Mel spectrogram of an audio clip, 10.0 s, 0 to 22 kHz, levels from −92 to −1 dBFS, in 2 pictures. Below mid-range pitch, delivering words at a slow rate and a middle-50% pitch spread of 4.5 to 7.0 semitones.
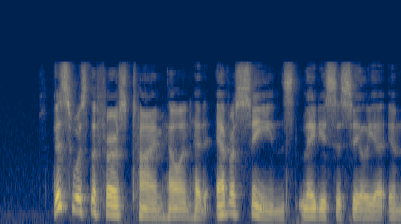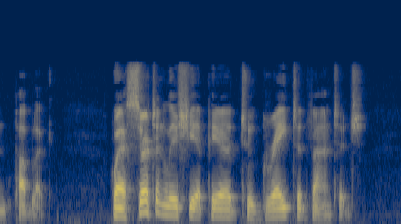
Yes: low, 105 Hz; slow, 120 wpm; average, 4.8 semitones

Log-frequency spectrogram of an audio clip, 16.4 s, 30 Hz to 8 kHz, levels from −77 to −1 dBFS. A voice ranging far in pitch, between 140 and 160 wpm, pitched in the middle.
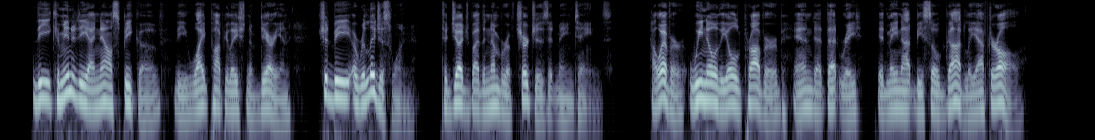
No: wide, 5.7 semitones; average, 155 wpm; low, 110 Hz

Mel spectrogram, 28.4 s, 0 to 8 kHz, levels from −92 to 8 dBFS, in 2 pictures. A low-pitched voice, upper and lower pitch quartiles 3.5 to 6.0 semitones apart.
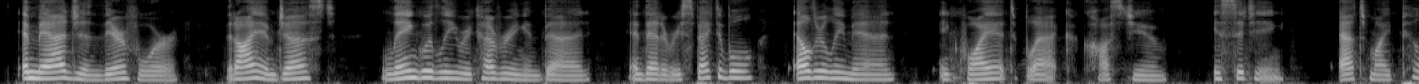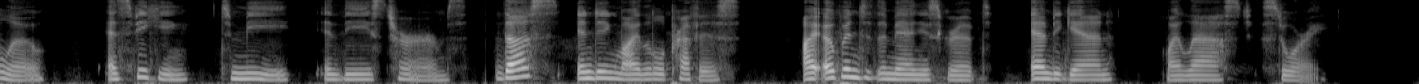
No: high, 190 Hz; average, 3.8 semitones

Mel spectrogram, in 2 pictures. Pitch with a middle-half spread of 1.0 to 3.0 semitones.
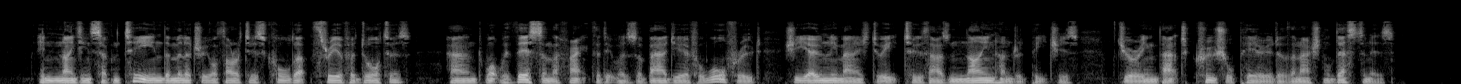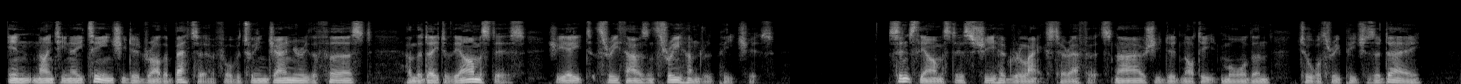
Yes: average, 2.7 semitones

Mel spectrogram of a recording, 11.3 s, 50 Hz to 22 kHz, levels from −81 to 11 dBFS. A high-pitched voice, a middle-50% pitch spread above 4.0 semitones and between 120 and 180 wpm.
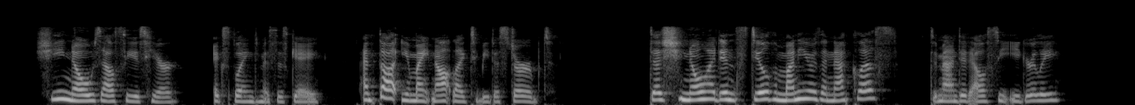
Yes: high, 220 Hz; average, 4.5 semitones; average, 165 wpm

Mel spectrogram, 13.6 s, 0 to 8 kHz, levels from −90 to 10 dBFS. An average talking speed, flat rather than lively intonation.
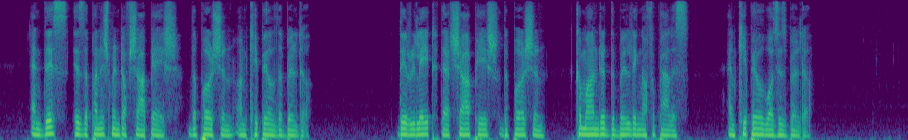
No: slow, 130 wpm; narrow, 2.0 semitones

